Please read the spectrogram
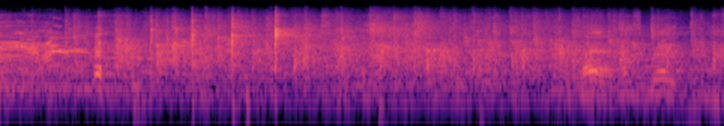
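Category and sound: crowd, audience applause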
